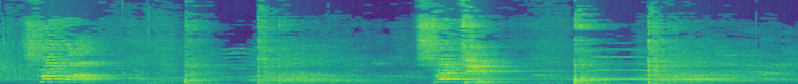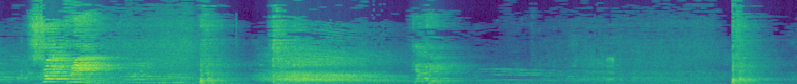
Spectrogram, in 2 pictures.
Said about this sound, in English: You have to hit that brass piece there, and if you hit that solid platinum bell there and make it ding, you get to choose any song from this big wheel.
